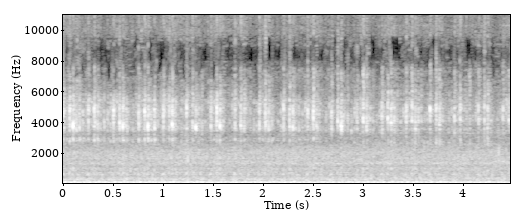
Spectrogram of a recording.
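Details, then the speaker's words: 1967 Oldsmobile Toronado Deluxe V8, 92,434 miles, heard at the exhaust; deep, even low rumble at idle, no skips, stumbles, pops, smoke or misfire; healthy, well cared-for engine. "Car runs very nicely. It was clearly well cared for, as you can hear out the exhaust here."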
